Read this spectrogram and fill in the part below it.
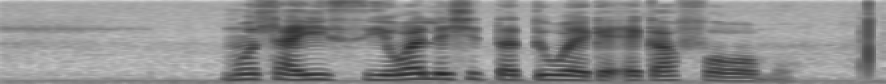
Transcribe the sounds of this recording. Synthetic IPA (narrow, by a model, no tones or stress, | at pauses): mʊɬajisiwaleʃitatiwɛkɛʔɛkafɔːmɔ̰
